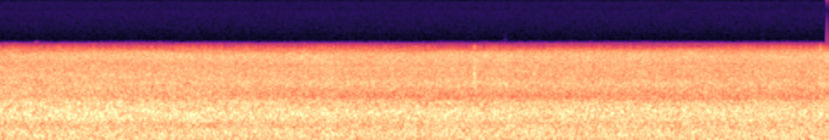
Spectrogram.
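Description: Loud, steady rushing of whitewater rapids pouring through and around boulders.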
